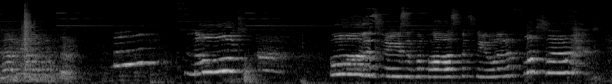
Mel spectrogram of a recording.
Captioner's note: squealing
